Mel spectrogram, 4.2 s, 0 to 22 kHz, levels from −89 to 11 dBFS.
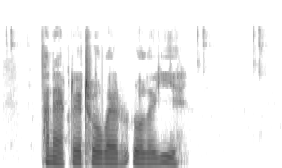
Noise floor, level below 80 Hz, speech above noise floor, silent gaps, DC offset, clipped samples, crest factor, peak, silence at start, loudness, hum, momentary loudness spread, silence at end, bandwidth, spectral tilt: -83 dBFS; -70 dBFS; 58 dB; none; under 0.1%; under 0.1%; 22 dB; -6 dBFS; 0.65 s; -25 LUFS; none; 9 LU; 1.5 s; 11.5 kHz; -6 dB/octave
